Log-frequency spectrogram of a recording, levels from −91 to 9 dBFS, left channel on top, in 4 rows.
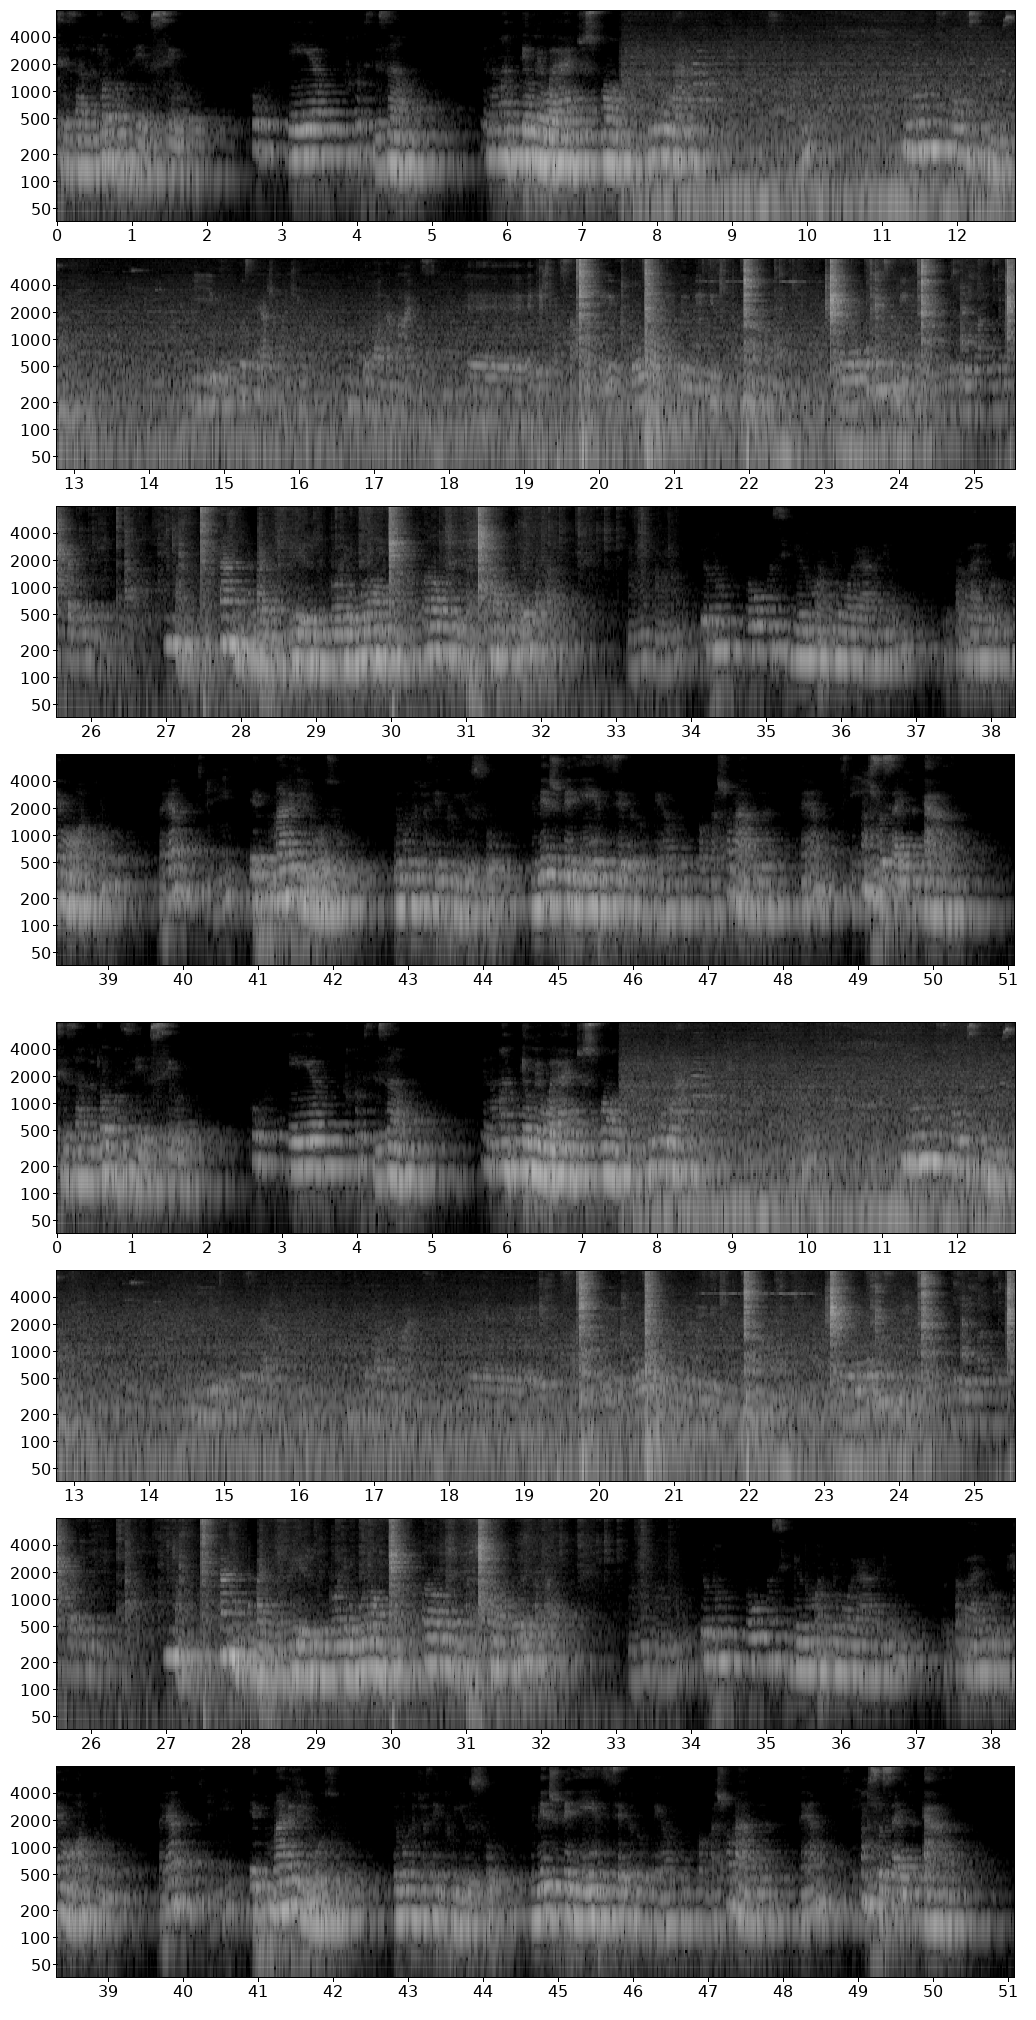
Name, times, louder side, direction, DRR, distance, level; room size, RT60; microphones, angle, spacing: voice 1, 0.0-1.7 2.6-2.7 3.1-3.6 4.2-4.6 5.6-8.4 11.2-13.0 14.6-15.0 27.0-27.3 27.7-32.1 34.1-34.4 34.7-36.8 37.5-39.0 39.7-39.9 40.9-42.2 42.8-43.0 43.3-44.2 44.6-45.9 46.3-46.7 47.0-47.8 48.2-48.5 49.0-50.3, equal, 75° right, -7 dB, 1.3 m, -35 dB
sound 1, 7.5-24.4, right 1 dB, 50° right, 0.5 m, -46 dB
voice 2, 9.6-10.1 14.6-14.9 15.2-15.7 16.0-16.2 16.7-22.6 23.2-26.2 33.1-33.9 40.3-40.7 48.9-49.3, left 2 dB, 50° left, 0 dB, 0.3 m, -45 dB
sound 2, 19.1-33.8, left 1 dB, 25° left, 0.7 m, -36 dB
3.5 x 2.7 x 2.5 m, 1.4 s
head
